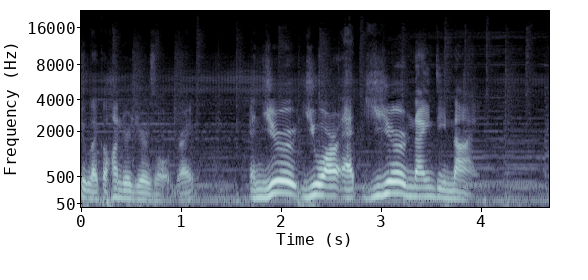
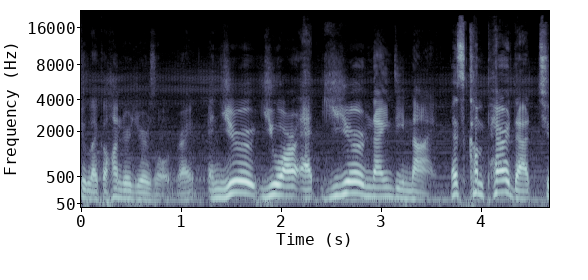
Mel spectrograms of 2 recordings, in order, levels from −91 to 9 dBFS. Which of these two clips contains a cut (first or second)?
second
